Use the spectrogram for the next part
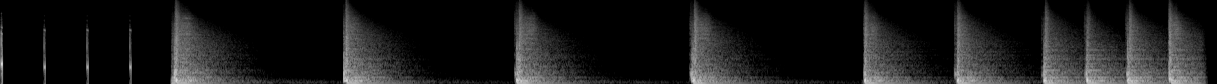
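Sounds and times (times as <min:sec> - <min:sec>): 
drum solo: 0:01.7 - 0:02.5, 0:03.4 - 0:04.1, 0:05.2 - 0:05.8, 0:06.9 - 0:07.6, 0:08.6 - 0:12.1.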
